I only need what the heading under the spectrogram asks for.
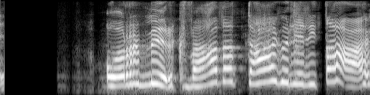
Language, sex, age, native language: Icelandic, female, 18-19, Icelandic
